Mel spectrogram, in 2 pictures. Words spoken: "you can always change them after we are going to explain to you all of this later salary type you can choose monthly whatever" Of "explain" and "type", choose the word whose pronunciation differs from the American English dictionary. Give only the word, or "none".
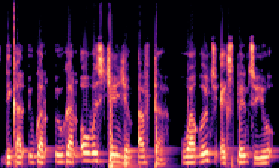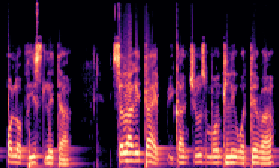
none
